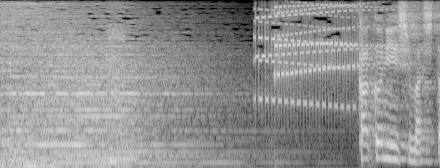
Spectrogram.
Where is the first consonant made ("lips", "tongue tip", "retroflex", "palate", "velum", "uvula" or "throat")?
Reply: velum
